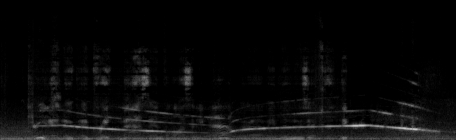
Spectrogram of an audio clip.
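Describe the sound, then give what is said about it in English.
An ambulance siren wails in long rising and falling sweeps, growing louder as it nears and passes, over a low rumble of road traffic. “ambulance.”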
